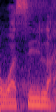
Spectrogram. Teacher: ketika di waqaf ta itu menjadi ha disebut ta marbutah, maka dibaca wasilah.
